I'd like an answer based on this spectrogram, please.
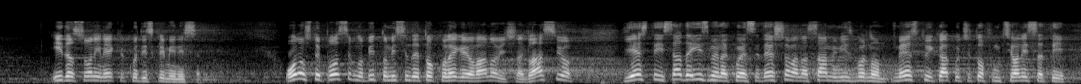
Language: Serbian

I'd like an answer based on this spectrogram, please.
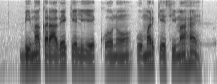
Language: Magahi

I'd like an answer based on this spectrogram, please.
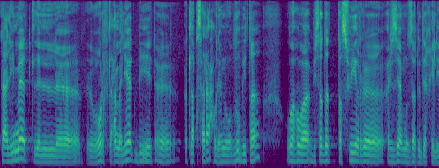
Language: Arabic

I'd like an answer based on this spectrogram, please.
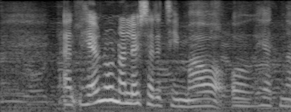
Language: Icelandic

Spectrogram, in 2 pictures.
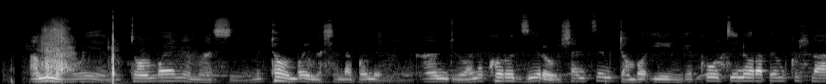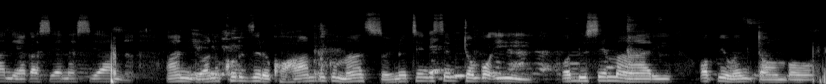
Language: Ndau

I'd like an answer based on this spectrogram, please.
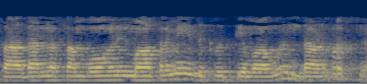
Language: Malayalam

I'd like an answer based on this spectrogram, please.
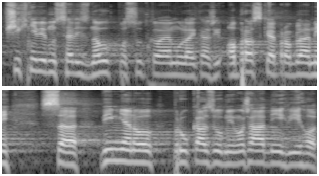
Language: Czech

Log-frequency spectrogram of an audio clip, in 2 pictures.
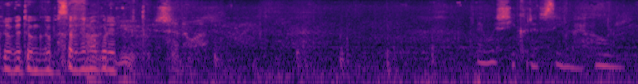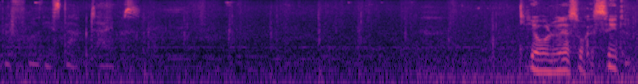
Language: Spanish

